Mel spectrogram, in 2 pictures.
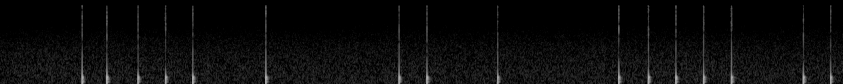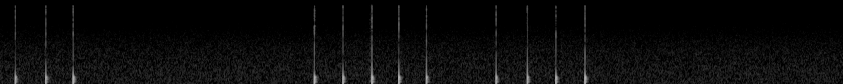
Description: Tap code, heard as knocks on a wall, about 4 knocks a second. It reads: VFZ Y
